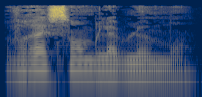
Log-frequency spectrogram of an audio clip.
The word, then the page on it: vraisemblablement: francais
